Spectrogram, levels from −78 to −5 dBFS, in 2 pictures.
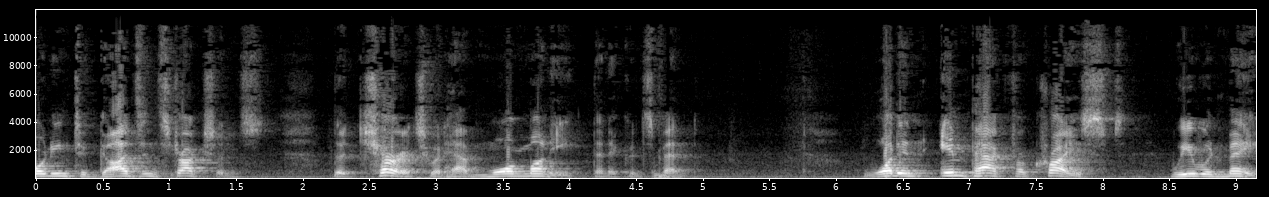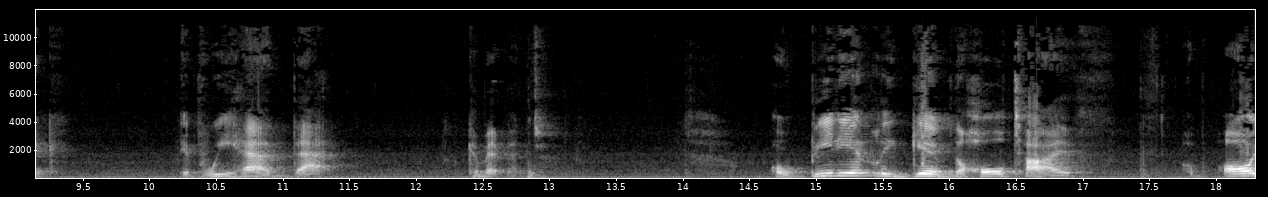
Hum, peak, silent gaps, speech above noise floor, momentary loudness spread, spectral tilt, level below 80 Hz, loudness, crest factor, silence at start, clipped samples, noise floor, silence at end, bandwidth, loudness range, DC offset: none; 0 dBFS; none; 29 dB; 21 LU; -5.5 dB/octave; -48 dBFS; -15 LUFS; 16 dB; 0 s; under 0.1%; -44 dBFS; 0 s; 11.5 kHz; 9 LU; under 0.1%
